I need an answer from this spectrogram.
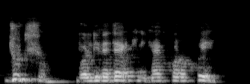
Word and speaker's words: jutsu: Per rispondere una volta per tutte, Luigi Giudice, la differenza è solo che gli occidentali hanno inteso jitsu e lo pronunciano così, ma è sbagliato. In giapponese si legge jutsu, vuol dire tecnica, eccolo qui.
